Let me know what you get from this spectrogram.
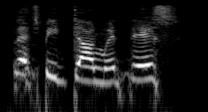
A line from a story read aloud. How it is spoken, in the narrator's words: whined Rye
